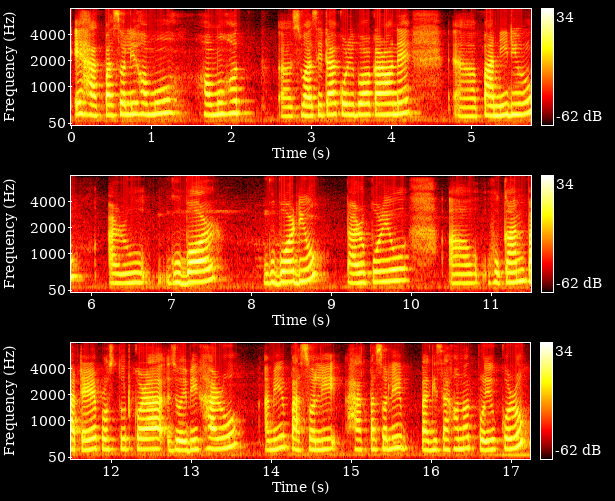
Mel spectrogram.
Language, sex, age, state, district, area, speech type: Assamese, female, 18-30, Assam, Lakhimpur, rural, spontaneous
